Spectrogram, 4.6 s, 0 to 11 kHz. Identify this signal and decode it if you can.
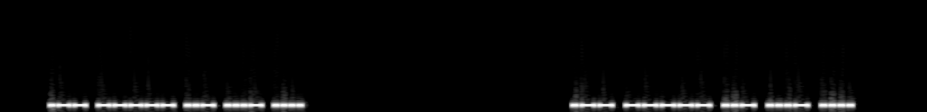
Morse code, heard as a keyed tone, about 52 wpm, 700 Hz. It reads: W0UVH W0UVH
